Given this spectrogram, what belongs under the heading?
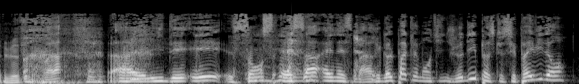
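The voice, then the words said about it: Speaks French with a noticeable accent. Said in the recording (French): “avec mon accent, les deux mots se ressemblent.”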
